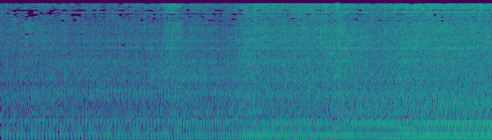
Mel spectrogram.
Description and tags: Massey Engine Slow Rev Up
Buzz, electric, engine, Factory, high, Industrial, low, machine, Machinery, Mechanical, medium, motor, Rev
